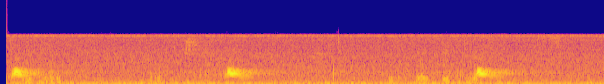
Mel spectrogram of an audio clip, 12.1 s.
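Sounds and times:
crested owl giving a deep guttural growl: 0:00.2 - 0:01.5, 0:03.0 - 0:05.7, 0:07.6 - 0:11.2.

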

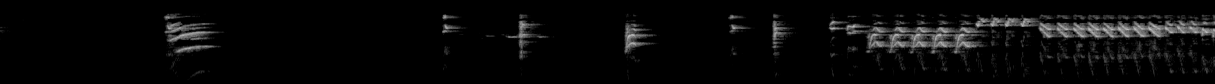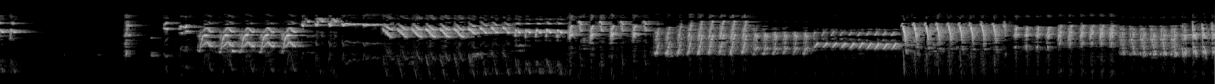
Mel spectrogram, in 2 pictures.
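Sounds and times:
red siskin singing with twittering phrases, chirps, trills and buzzy notes: 0:01.6 - 0:02.2, 0:04.4 - 0:05.6, 0:06.2 - 0:06.6, 0:07.3 - 0:12.5, 0:13.4 - 0:24.2.

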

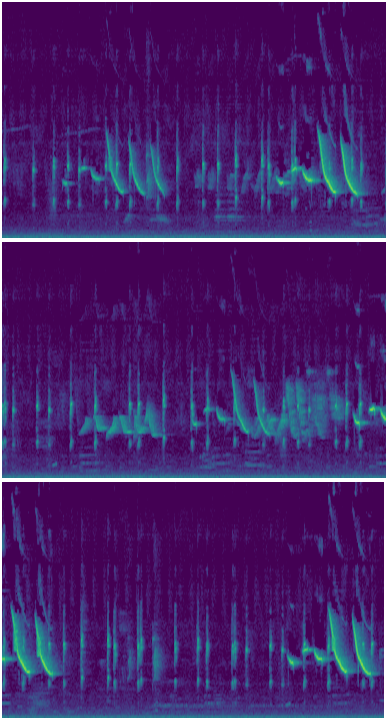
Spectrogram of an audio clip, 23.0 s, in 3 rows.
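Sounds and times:
Rufous-collared sparrow whistled song: 0:00.0 - 0:23.0.

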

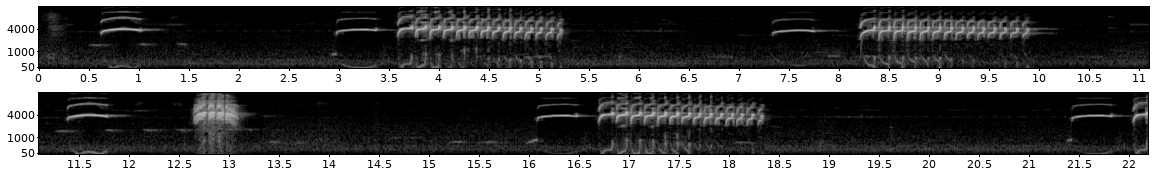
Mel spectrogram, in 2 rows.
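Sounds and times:
southern beardless-tyrannulet song: 0:00.5 - 0:01.5, 0:03.0 - 0:05.3, 0:07.3 - 0:10.2, 0:11.3 - 0:13.5, 0:16.0 - 0:18.4, 0:21.4 - 0:22.1.

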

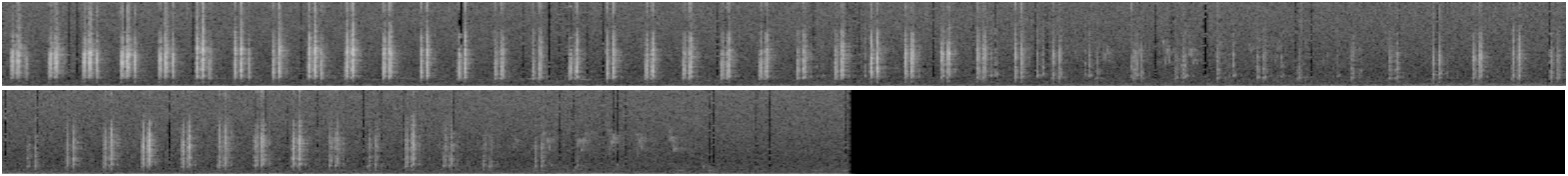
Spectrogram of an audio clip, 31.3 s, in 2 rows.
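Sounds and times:
Barbary partridge calling: 0:00.0 - 0:23.9.

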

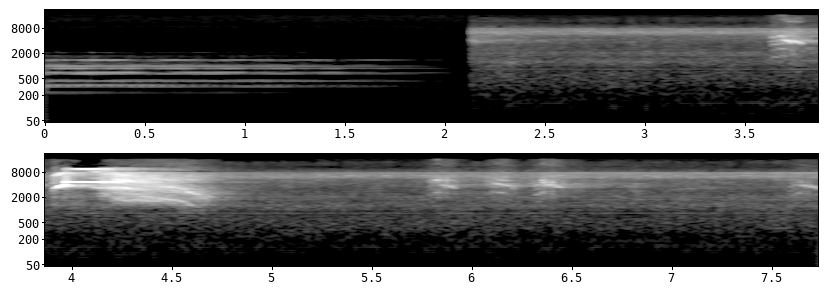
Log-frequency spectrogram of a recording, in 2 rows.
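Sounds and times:
yellow-headed caracara Milvago chimachima raspy scream: 0:03.9 - 0:04.7.

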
